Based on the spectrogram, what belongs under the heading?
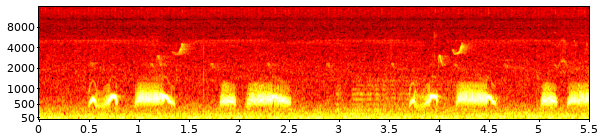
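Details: Low mellow cooing of a spotted dove, a black-collared wild field bird, at a ground-decoy trap: quick clipped notes followed by a drawn-out coo, two phrases in a row, with faint high chirps from other birds.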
